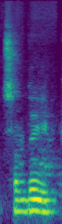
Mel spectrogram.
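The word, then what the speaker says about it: צדיק: to try that one sadik then that will be sad and that will be dick sad dick uh two closed syllables s so we can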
